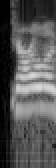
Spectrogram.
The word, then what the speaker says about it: Carola: Carola Dunn. Yeah. It's like Carol with an A on the end.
